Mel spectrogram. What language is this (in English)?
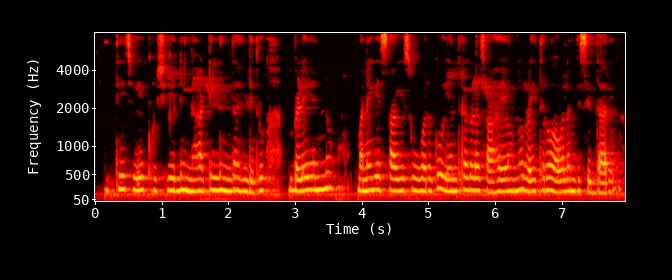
Kannada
